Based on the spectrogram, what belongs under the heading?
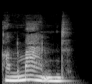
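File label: "unmanned", English, British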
